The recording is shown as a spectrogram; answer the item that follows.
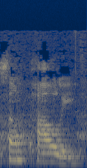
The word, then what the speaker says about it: Pauli: Não, não, no alemão é, é, é fácil, é se lê como, assim, você, você lê como se escreve, então é, a pronúncia é bem parecida com, com o português, então São Pauli.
